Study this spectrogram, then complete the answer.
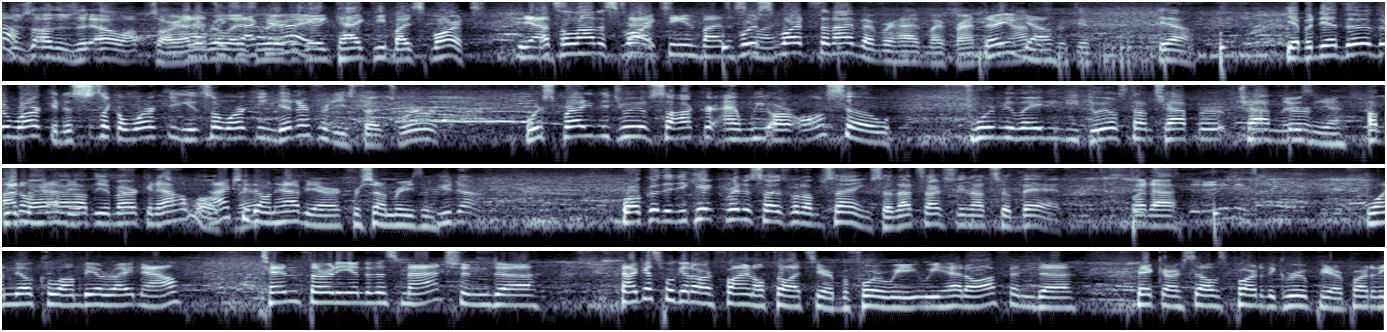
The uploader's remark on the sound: Vuvu Soccer was live at Villa Capri in Doylestown!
